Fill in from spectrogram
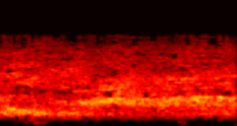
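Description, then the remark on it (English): A large audience shouts the phrase "I refuse to be a part of another generation" together, many voices merging into one loud, sustained roar that holds steady for a couple of seconds. “Shout with me. I refuse to be a part of another generation. Now let me hear you say it.”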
